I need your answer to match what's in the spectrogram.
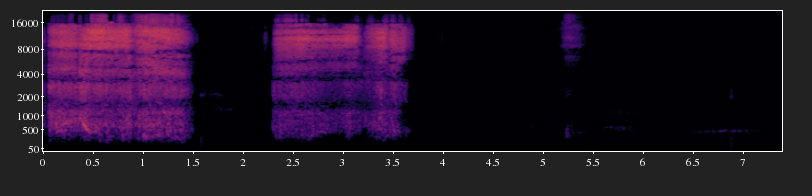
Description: Yesterday,I stayed at the pool at the night,but the water is so cold,and in the middle of the night,I started to sneeze a lot with a tissue box,I spend 1 box in a day,I cant stop to sneezes and blow.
